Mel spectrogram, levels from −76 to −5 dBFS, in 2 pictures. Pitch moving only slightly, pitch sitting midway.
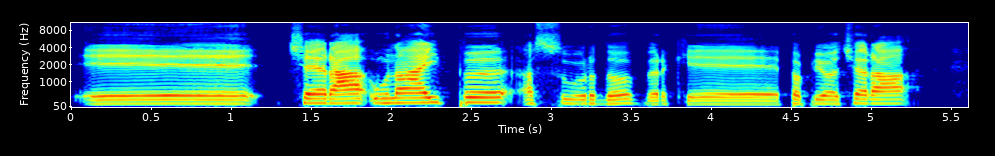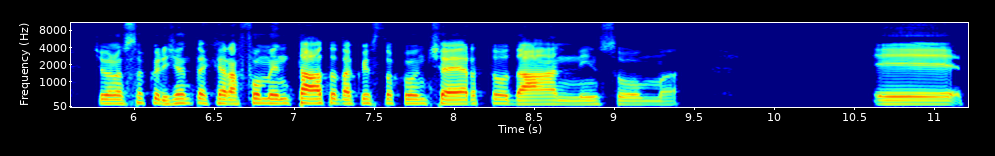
No: average, 3.0 semitones; medium, 155 Hz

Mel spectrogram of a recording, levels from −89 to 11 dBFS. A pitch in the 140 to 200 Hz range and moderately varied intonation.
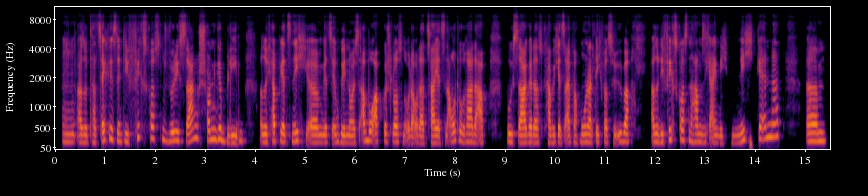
Yes: medium, 185 Hz; average, 3.1 semitones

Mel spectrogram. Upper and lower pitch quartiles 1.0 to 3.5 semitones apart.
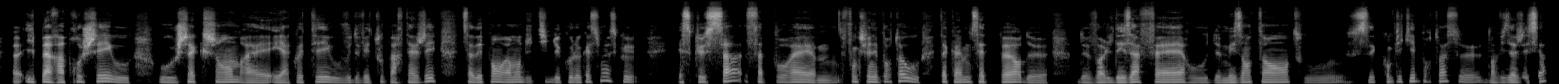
Yes: average, 2.9 semitones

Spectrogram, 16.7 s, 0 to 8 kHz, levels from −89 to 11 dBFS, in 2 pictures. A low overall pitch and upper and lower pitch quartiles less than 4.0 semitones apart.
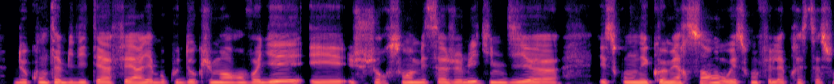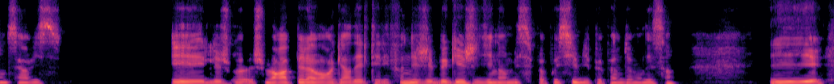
Yes: low, 110 Hz; average, 3.2 semitones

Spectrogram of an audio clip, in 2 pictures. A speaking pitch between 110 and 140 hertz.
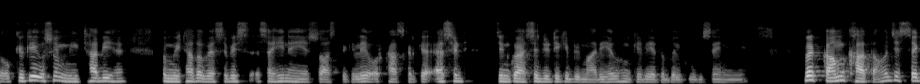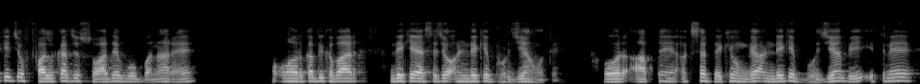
Yes: low, 135 Hz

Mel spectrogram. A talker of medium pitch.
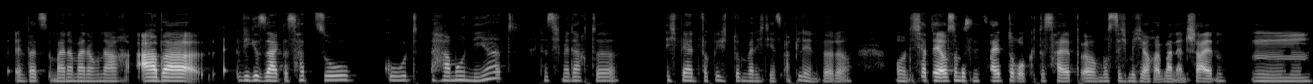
Yes: medium, 170 Hz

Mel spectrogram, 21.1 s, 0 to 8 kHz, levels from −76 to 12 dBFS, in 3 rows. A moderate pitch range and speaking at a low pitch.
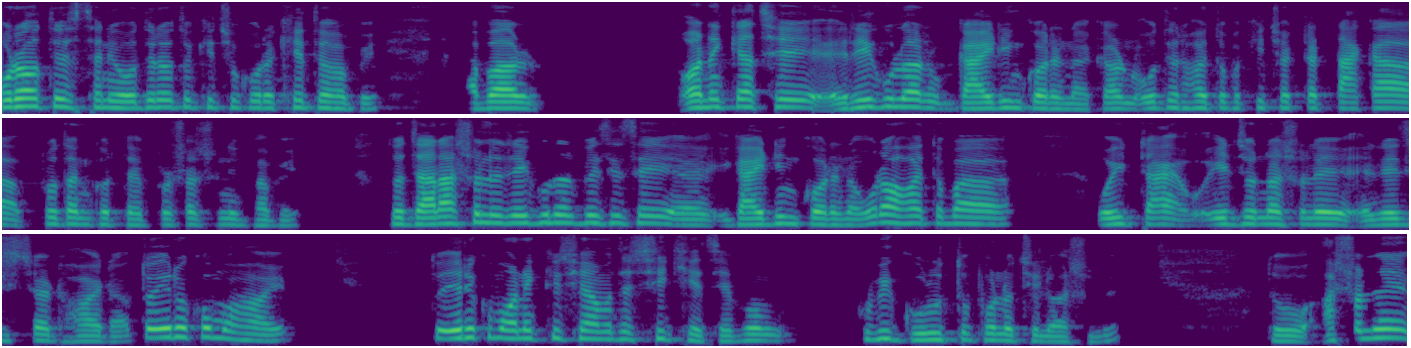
No: average, 3.5 semitones; medium, 175 Hz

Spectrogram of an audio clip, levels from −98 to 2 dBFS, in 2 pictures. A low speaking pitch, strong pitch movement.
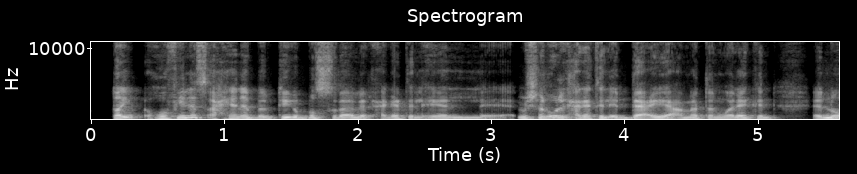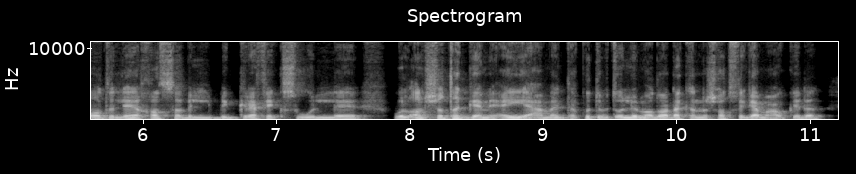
Yes: low, 120 Hz; wide, 6.5 semitones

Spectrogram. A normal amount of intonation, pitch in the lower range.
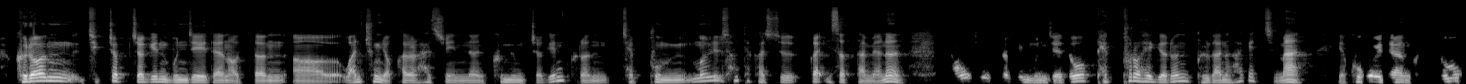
No: wide, 8.1 semitones; low, 110 Hz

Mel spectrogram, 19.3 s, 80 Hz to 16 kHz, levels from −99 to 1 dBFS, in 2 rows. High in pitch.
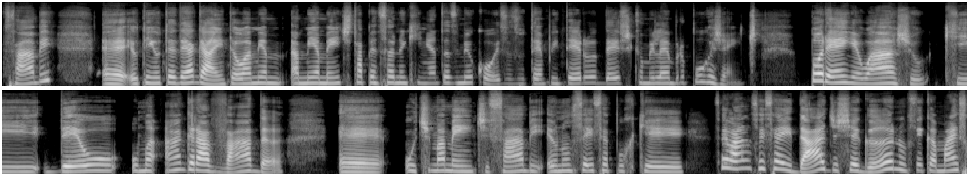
Yes: high, 230 Hz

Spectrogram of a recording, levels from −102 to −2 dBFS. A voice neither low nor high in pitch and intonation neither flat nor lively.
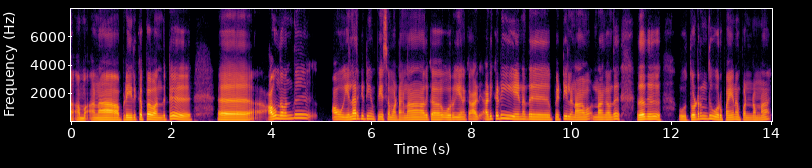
Yes: medium, 155 Hz; average, 3.9 semitones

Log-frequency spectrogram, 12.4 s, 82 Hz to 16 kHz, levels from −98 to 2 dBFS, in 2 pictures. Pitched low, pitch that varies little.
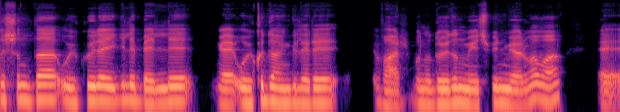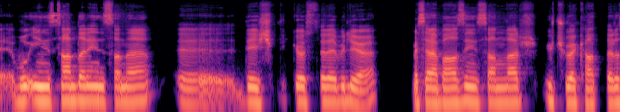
Yes: low, 130 Hz; narrow, 1.9 semitones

